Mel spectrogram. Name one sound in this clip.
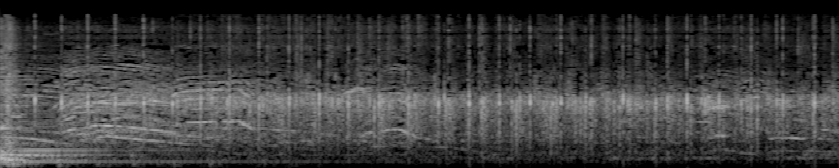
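A woman sings loudly with passion.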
